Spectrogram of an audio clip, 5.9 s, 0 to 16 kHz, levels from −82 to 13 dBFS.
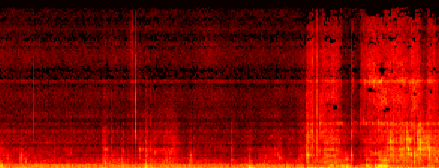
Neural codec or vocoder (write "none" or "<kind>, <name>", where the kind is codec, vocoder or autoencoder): codec, SNAC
